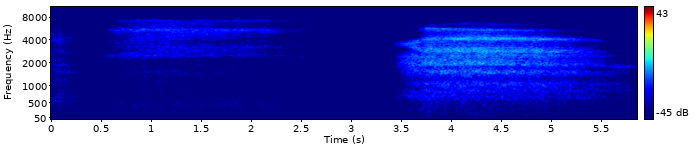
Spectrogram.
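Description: Slow, deep breaths during a guided meditation: a long, close inhale, a pause, then a louder, fuller exhale, each breath soft and airy with no talking.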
